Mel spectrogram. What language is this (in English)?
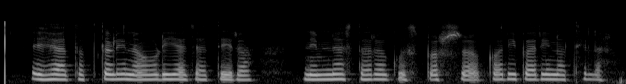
Odia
